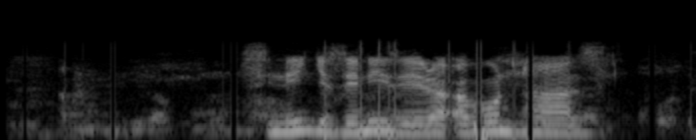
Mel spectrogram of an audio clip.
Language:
Kinyarwanda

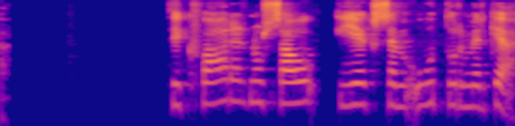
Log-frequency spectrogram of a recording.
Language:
Icelandic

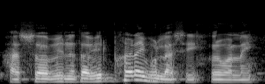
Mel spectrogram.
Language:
Odia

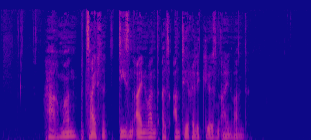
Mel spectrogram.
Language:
German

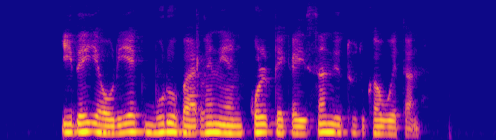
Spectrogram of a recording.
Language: Basque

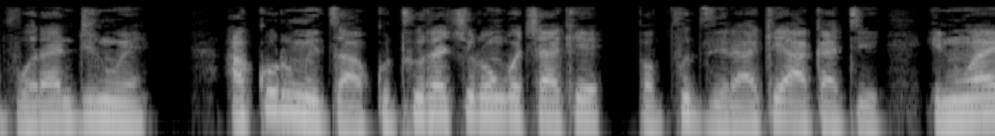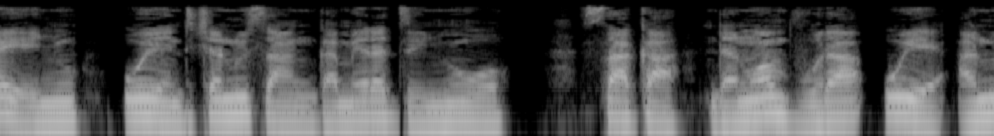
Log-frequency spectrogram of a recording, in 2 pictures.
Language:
Shona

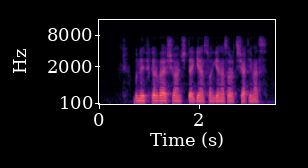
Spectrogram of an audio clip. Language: Uzbek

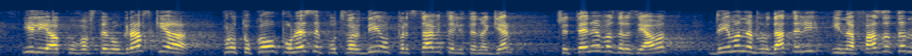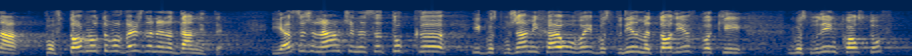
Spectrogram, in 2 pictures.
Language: Bulgarian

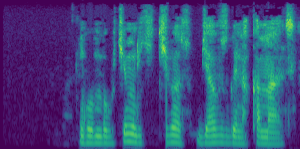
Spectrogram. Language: Kinyarwanda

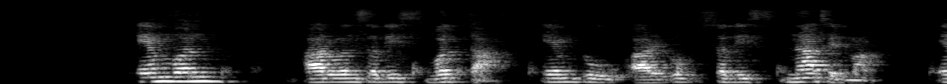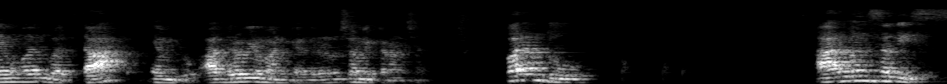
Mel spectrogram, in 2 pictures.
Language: Gujarati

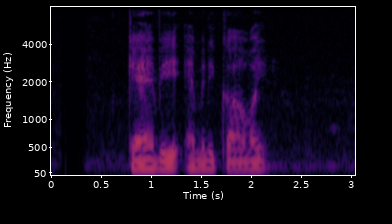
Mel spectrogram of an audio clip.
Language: Sinhala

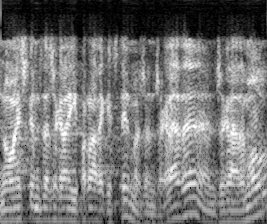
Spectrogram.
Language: Catalan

